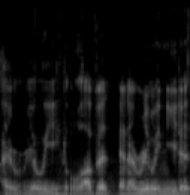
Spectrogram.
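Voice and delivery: ultra deep voice. Speaker whose vocal cords hurt a little, talking in an ultra deep voice. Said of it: "my vocals sound like this now. They're ultra deep".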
